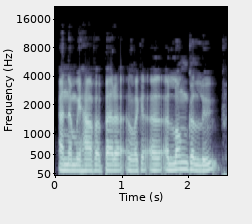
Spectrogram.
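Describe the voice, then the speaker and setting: A man's voice: medium pitch, flat delivery, a little fast, highs cut off. A man, talking casually on a livestream, rambling and thinking aloud as he goes. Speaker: live streamer. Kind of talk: casual livestream chat while making music.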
